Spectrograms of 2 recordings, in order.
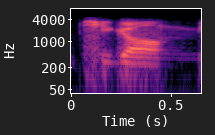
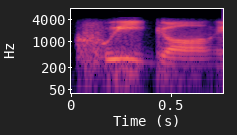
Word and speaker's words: qigong: It's either Qigong or Qigong. It's spelled Q-U-I. – Yeah, but it's a Chinese word, so that Q-I is a Qi.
